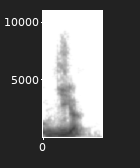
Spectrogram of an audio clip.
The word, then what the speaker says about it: guía: En cambio, si yo digo guía, yo digo guía, guía. Yo no digo guía, porque no me tocaría decir como en el acento en la A, guía.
